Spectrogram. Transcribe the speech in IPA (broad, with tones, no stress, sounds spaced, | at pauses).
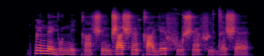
k͡p ĩ˦ n e˦˨ j u˨˦ n i˧ k ã˨ ʃ ĩ˧ d͡ʒ a˦ ʃ ɛ̃˦ k a˧ j e˦ f u˧ ʃ ɛ̃˧ f i˨ d ɛ˧ ʃ ɛ˨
